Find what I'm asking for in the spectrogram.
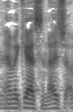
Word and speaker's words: Amagansett: Amagansett? – Yeah, yeah. Amagansett.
